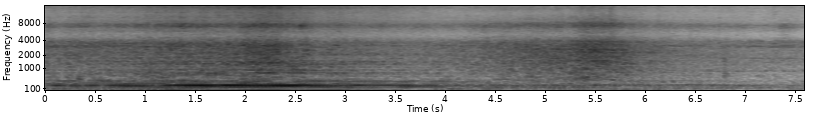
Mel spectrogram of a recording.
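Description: Electric hair clipper buzzing at a steady pitch, swelling louder as it works close in and then switching off about four seconds in.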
